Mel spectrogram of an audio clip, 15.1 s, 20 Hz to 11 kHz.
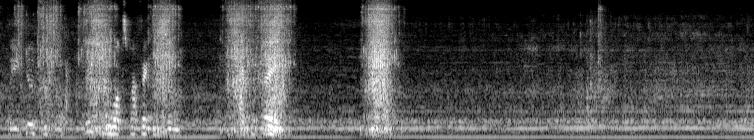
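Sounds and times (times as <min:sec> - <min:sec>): sewing machine motor hum: 0:00.0 - 0:03.7, 0:04.3 - 0:06.0, 0:07.1 - 0:08.3.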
